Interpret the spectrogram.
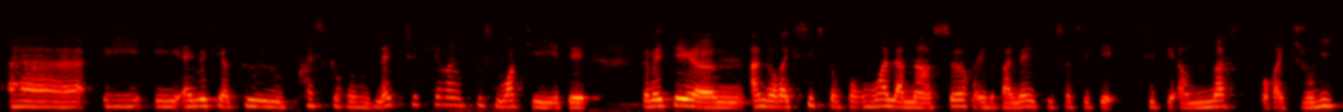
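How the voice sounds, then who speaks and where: A woman in her fifties from Germany, speaking with a German accent, tells her story as a guest on a video call. She talks in an animated way, hesitates often and laughs between phrases. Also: lowish voice, fairly quick. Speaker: guest dance teacher. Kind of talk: personal storytelling on a live call. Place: home room. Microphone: webcam on a video call. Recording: muffled video call audio.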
